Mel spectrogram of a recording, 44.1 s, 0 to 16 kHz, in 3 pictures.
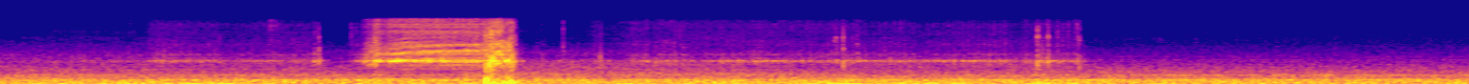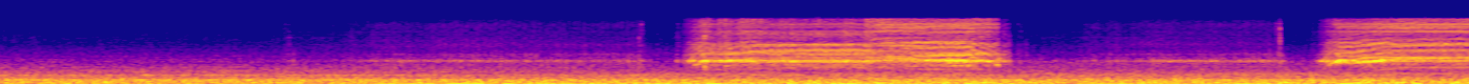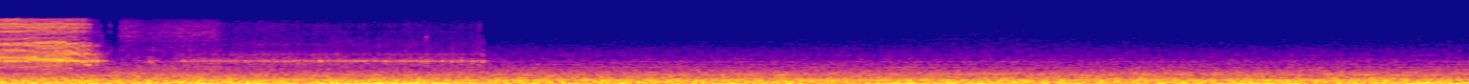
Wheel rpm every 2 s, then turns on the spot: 10, 30, 90, 30, 20, 10, 0, 0, 0, 20, 40, 150, 50, 20, 140, 20, 20, 0, 0, 0, 0, 0.
0-2 6-12 18-20 24-26 30-34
